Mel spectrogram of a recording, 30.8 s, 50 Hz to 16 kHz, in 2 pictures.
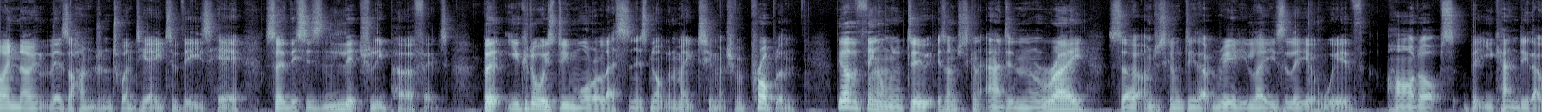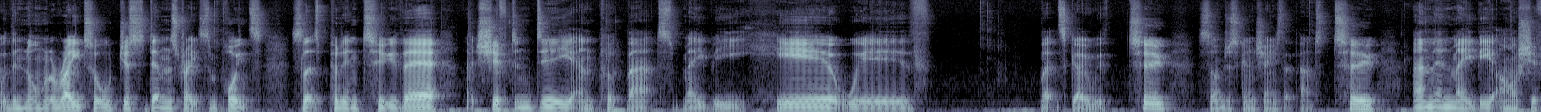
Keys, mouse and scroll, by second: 0.2 scroll down 1, 0.6 shift+middle click, 1.6-1.9 scroll up 1, 2.2 shift+middle click, 2.6-2.9 scroll up 1, 4.0-4.4 scroll down 1, 4.7 shift+middle click, 5.9-7.5 shift+scroll up 2, 8.0 Tab, 8.3 scroll down 1, 8.7 click, 9.1 scroll down 1, 9.4 shift+middle click, 10.7 q, 11.6 click, 13.0 x, 15.2-16.0 scroll up 1, 17.5 click, 17.8 scroll down 1, 18.3 click, 18.7 scroll up 1, 19.1 click, 20.1 shift+d, 21.4 x, 22.0 y, 25.2 click, 27.4 click, 28.9 scroll down 1, 29.4 shift+middle click, 29.7-30.5 scroll up 1.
